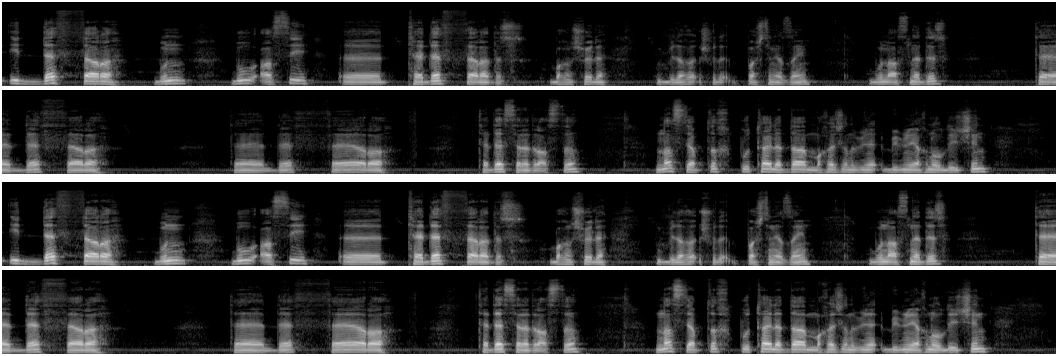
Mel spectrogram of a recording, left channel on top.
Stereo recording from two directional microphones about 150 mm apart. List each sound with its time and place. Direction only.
0.0 s a man's voice: 10° right (ahead or behind)
1.5 s speech: 30° right (ahead or behind)
12.8 s speech: 25° right (ahead or behind)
